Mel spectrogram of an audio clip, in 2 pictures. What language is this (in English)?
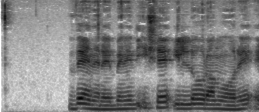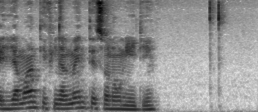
Italian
